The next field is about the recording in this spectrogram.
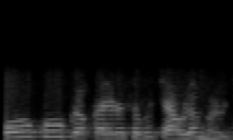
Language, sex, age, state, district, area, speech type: Odia, female, 18-30, Odisha, Jajpur, rural, conversation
